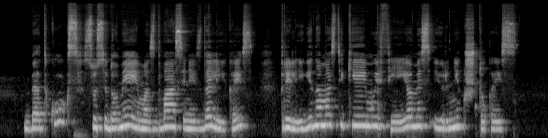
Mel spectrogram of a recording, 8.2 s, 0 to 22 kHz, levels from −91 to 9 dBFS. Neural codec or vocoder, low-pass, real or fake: none; 19.8 kHz; real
